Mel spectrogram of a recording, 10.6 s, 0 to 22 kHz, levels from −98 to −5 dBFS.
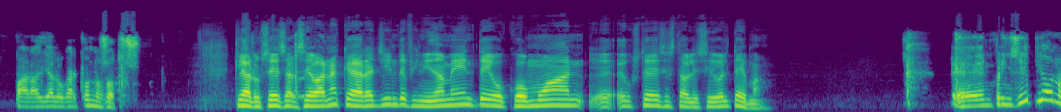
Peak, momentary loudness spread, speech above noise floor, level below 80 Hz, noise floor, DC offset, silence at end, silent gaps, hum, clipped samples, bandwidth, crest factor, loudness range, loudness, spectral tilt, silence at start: -2 dBFS; 10 LU; 58 dB; -68 dBFS; -77 dBFS; under 0.1%; 0 s; none; none; under 0.1%; 11 kHz; 18 dB; 7 LU; -20 LUFS; -5 dB/octave; 0.15 s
